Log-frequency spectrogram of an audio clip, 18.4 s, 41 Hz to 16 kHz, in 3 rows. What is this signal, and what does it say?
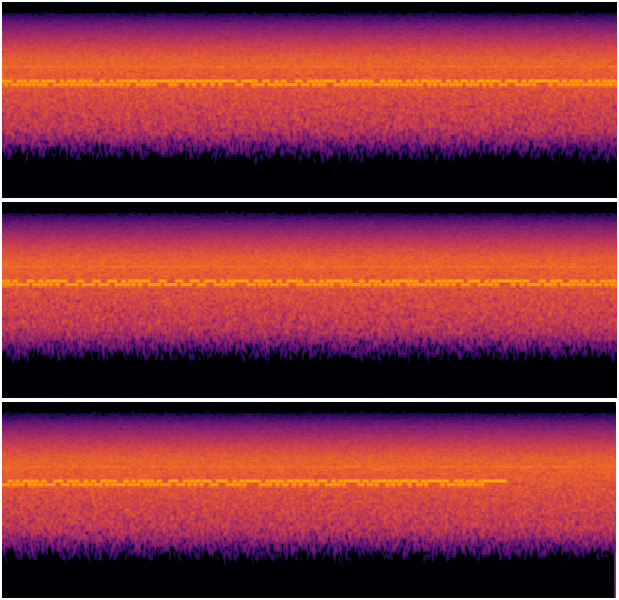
RTTY (45.45 baud, 170 Hz shift), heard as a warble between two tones, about 1360 Hz centre, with radio static. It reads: … DE 4X1MZ TNX FER CALL. UR RST 559 559. NAME KEN KEN. QTH NELSON NELSON. HW? IK7ADG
